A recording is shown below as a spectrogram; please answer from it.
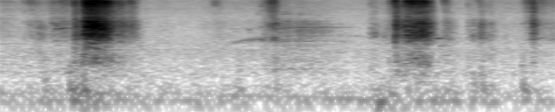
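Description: Two short, forceful exhalations by a person throwing hook punches, one about half a second in and another about three seconds in.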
